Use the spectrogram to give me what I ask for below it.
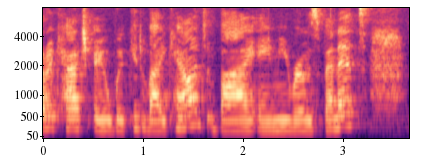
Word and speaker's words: viscount: to catch a wicked by count by Amy Rose Bennett did you know that it's pronounced by count and not Viscount I only figured this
